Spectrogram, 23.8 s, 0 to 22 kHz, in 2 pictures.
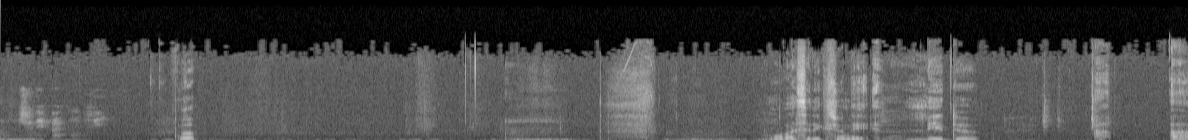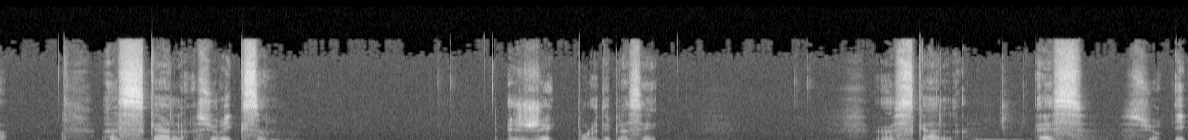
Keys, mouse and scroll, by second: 10.4-13.5 middle drag, 10.4 a, 10.9 a, 13.5 s, 17.1 g, 21.9 s.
